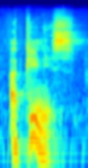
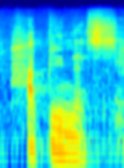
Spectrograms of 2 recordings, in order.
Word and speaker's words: happiness: first lady of France happenis which the general leaned over and whispered discreetly uh no Mya in English it is pronounced happiness and there's more Qi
